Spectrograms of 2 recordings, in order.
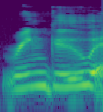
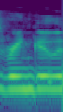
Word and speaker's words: Ringu: According to Chris, it should just be Ring. Because Ringu is just the way they pronounce it. – Yeah, because they don't have a like a glottal stop like in Japanese. So they need to use one of the sounds that they have that begins with a G.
